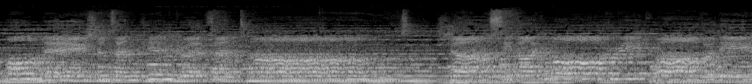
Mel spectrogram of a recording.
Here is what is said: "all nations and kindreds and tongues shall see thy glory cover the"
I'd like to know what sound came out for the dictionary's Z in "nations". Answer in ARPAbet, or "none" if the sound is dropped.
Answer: Z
